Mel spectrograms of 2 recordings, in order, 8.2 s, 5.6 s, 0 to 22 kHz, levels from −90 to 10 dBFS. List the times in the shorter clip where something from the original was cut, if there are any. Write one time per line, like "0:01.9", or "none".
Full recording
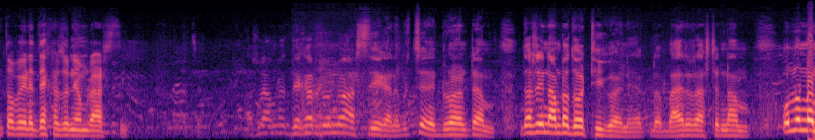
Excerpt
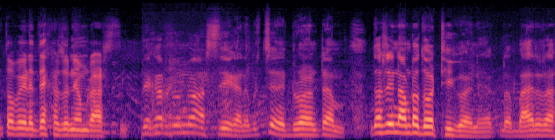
0:01.3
